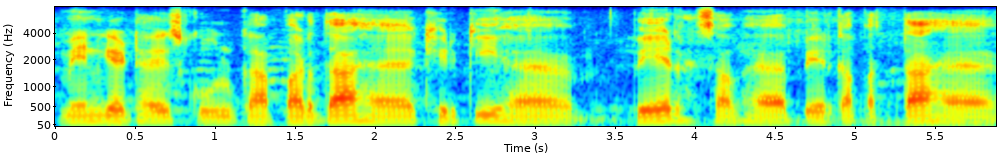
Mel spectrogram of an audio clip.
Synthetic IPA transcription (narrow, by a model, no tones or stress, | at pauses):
meːnɡeːʈɦɛɪskuːlkapɐɾd̪aɦɛkʰɪɽkiɦɛ | peːɾsɐbʱɦɛpeːɾkapɐt̪ːaɦɛː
